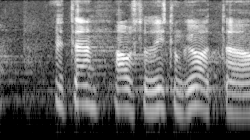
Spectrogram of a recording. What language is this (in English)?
Estonian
